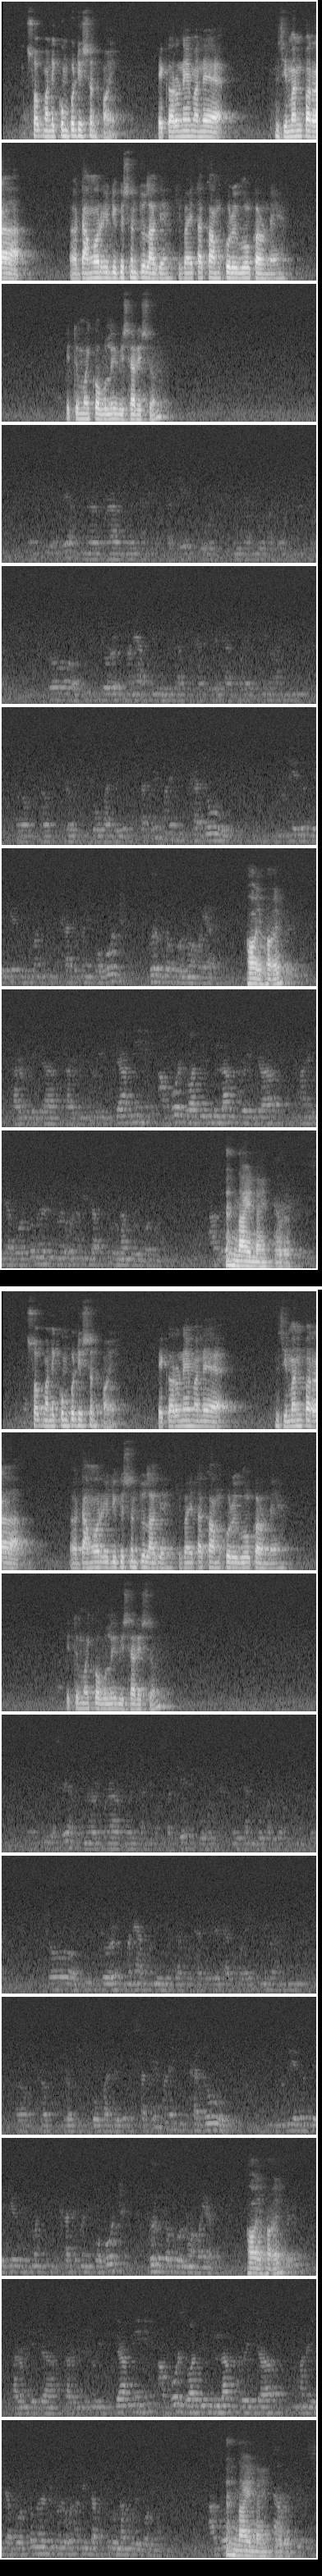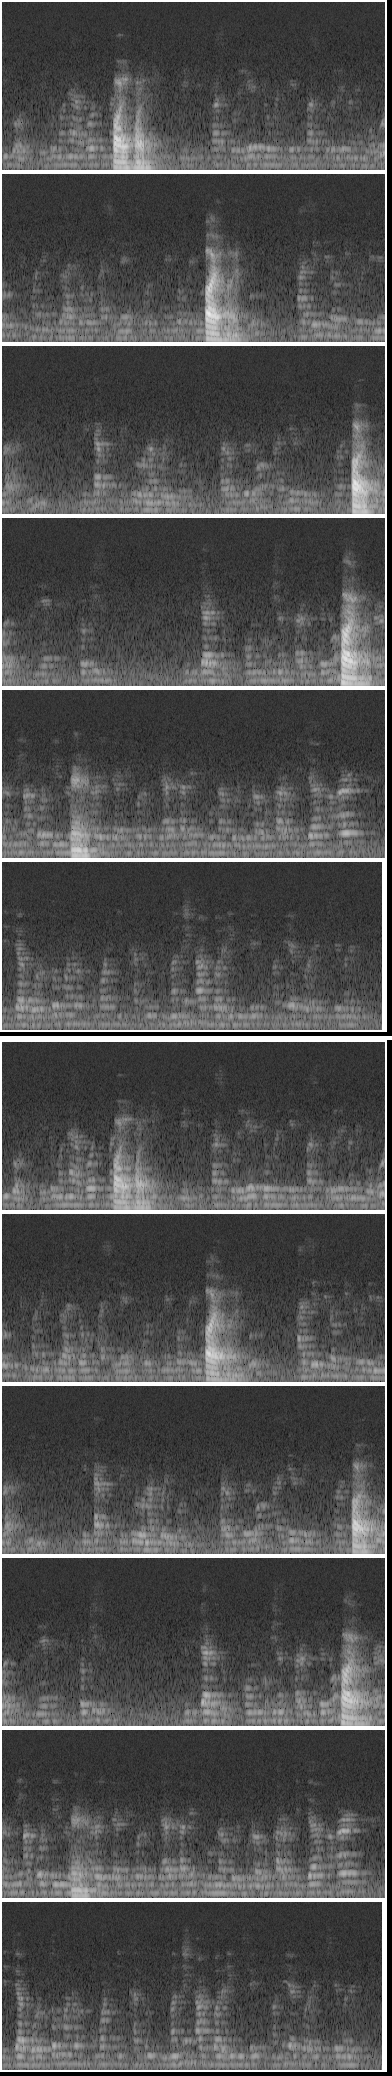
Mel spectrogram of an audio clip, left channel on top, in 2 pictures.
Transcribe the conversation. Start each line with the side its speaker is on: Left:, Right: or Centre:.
Right: হয়
Left: চব মানে কম্পিটিশ্যন হয়। সেইকাৰণে মানে যিমান পাৰা ডাঙৰ এডুকেশ্যনটো লাগে, কিবা এটা কাম কৰিবৰ কাৰণে,
Right: হয়
Left: এইটো মই ক'বলৈ বিচাৰিছোঁ।
Right: হয় <inaudible> অঁ ঠিক আছে। আপোনাৰ পৰা মই জানি সঁচাকে বহুত মই জানিব পাৰিলোঁ আপোনাৰ পৰা। ত' ইটোৰ মানে আপুনি যিবিলাক কথা কৈলে তাৰ পৰাই যেনিবা আমি অ অলপ অলপ শিকিব পাৰিলো যে সঁচাকে মানে শিক্ষাটো উম মানে এজন ব্যক্তিৰ জীৱনত শিক্ষাটো মানে বহুত গুৰুত্বপূৰ্ণ হয় আৰু।
Left: হয়
Right: কাৰণ
Left: হয়
Right: কিয়নো কাৰণ কি এতিয়া কাৰণ কিয়নো এতিয়া আমি সেই আগৰ যোৱা দিন বিলাক আৰু এতিয়া মানে এতিয়া বৰ্তমানৰ দি নৰ লগত আমি এইবিলাক তুলনা কৰিব নোৱাৰো। আগৰ দিনটো
Left: নাই নাই
Right: মানে
Left: বাৰু।
Right: আগতে গুচি গ'ল। সেইটো মানে আগত মানে
Left: হয়
Right: মেট্ৰিক
Left: হয়
Right: মেট্ৰিক পাছ কৰিলে, তেওঁ মানে টেন পাছ কৰিলে মানে বহুতটো মানে কিবাটো আছিলে বহুত মানে তপ ৰেঙত
Left: হয়
Right: আছিলে
Left: হয়
Right: কিন্তু, আজিৰ দিনত সেইটো যেনিবা আমি আমি তাক আমি তুলনা কৰিব নোৱাৰো। কাৰণ কিয়নো আজিৰ দে
Left: হয়
Right: দিনটো হ'ল মানে প্ৰতিযোগিতাৰ যুগ। কম্পিটিচন কাৰণ কিয়নো,
Left: হয় হয়
Right: কাৰণ আমি আগৰ দিন
Left: হয়
Right: লগত আৰু এতিয়াৰ দিনবোৰ আমি ইয়াৰ কাৰণে তুলনা কৰিব নোৱাৰো। কাৰণ এতিয়া আমাৰ এতিয়া বৰ্তমানৰ সময়ত শিক্ষাটো ইমানেই আগবাঢ়ি গৈছে, ইমানেই আগবাঢ়ি গৈছে, মানে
